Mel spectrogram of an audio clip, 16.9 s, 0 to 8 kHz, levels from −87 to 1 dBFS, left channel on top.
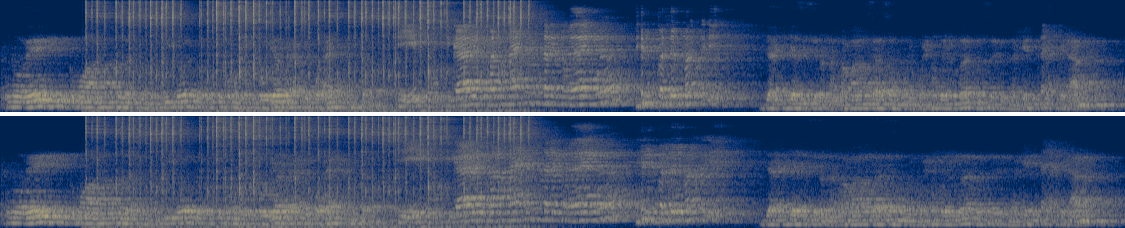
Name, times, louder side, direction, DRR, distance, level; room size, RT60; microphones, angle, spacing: voice 1, 0.1-5.8 11.4-16.3, equal, 85° left, -4 dB, 3.9 m, -38 dB
Computer keyboard, 1.2-8.0, left 3 dB, 10° left, 0.6 m, -36 dB
voice 2, 6.0-9.3 9.5-11.0 15.6-15.9, left 2 dB, 65° left, -1 dB, 5.6 m, -37 dB
27.5 x 15.5 x 6.4 m, 2.6 s
head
